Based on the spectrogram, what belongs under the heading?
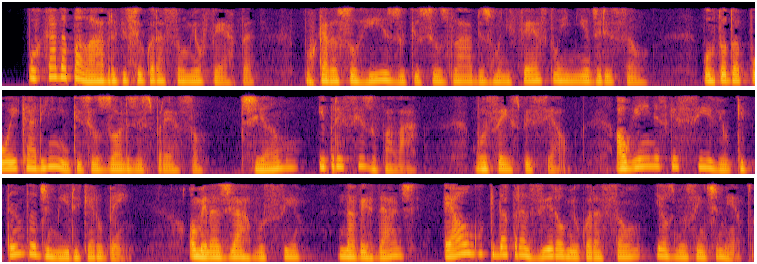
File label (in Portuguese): Dia da Mulher, fem; Dia internacional da mulher; Telemensagens 2017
